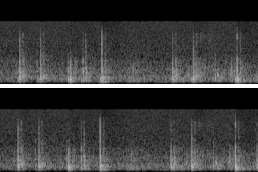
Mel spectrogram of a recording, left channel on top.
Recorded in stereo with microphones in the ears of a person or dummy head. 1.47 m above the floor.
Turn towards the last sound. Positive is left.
No sound to turn to.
